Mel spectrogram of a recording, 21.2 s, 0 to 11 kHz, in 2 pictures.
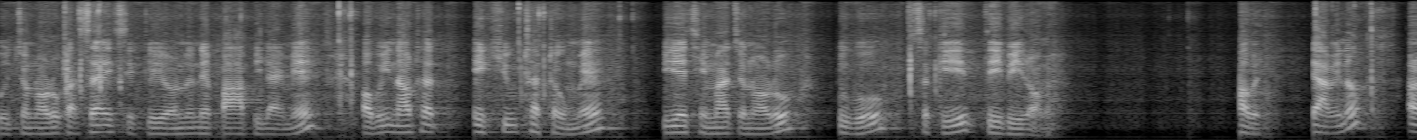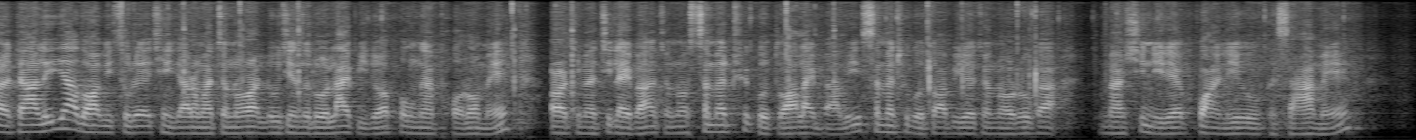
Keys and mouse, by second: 0.4 s, 0.6 z, 1.6 click, 2.4 KP_7, 3.9 e, 4.6 click, 6.8 s, 8.7 click, 9.9 shift+middle click, 11.6 shift+middle drag, 12.5 shift+middle click, 13.3 click, 14.6 shift+middle click, 16.0 click, 16.6 shift+middle click, 17.6 z, 18.2 c, 18.9 right click, 19.2-20.1 drag, 20.7-21.2 drag.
